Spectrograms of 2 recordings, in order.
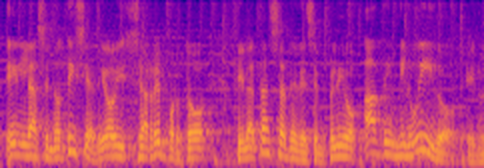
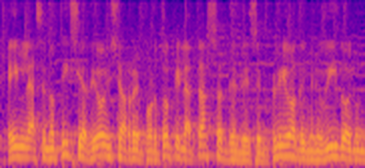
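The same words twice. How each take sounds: First: Key phrases are stressed with added emphasis. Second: It is read in an even, neutral voice. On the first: The most important facts are highlighted. "darle un poco de énfasis y remarcar las frases más importantes" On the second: The listener focuses only on the information. "la expresión vocal es neutral y no hay una entonación específica"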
